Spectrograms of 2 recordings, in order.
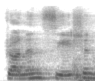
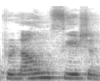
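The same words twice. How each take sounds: First: प्रोनंसिएशन with short "nun"; the right way, प्रोनंसिएशन; correct pronunciation. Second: प्रोनाउंसिएशन with "noun" in the middle; the common mistake प्रोनाउंसिएशन; wrong pronunciation. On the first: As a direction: say प्रोनंसिएशन as pro-nun-si-ay-shun. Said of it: "प्रोनंसिएशन बोलेंगे". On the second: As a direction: say प्रोनाउंसिएशन as pro-noun-si-ay-shun. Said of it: "वो प्रोनाउंसिएशन बोलते हैं". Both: Shown as a demonstration.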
